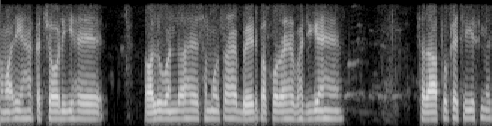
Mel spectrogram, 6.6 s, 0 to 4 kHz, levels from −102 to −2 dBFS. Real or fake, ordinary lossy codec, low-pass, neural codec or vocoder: real; none; 3.6 kHz; none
